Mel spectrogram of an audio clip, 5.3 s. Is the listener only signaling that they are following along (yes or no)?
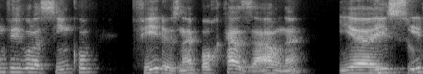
yes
